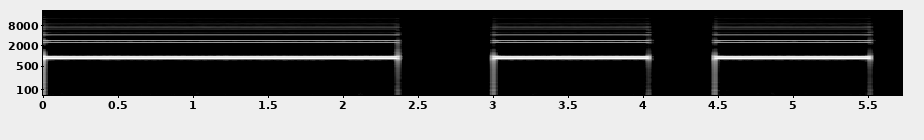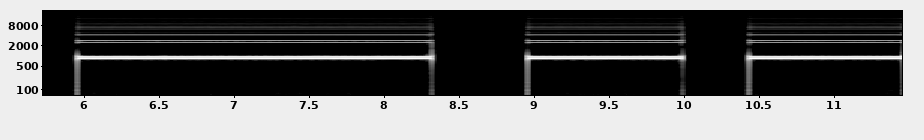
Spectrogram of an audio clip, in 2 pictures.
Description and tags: iPhone WEA (Emergency Alert) Attention Sound
****NOT FOR BROADCAST - DO NOT BROADCAST THIS SOUND THROUGH AIR****
It is EXTREMELY ILLEGAL to transmit audio that clearly sounds like the Emergency Alert System's noise (different from WEA but very similar) through the airwaves in USA (such as on walkie-talkies and FM transmitters), and the FCC can issue fines for thousands of dollars for breaking this federal law. The sound itself is not illegal, broadcasting it is.
This is the noise that Apple iPhones immediately play when a WEA (Wireless Emergency Alert) message (Tornado Warning, AMBER Alert, Evacuation, etc) is received. It is used to get the attention of the user to check the iPhone and read the WEA message.
apple, ios, tone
